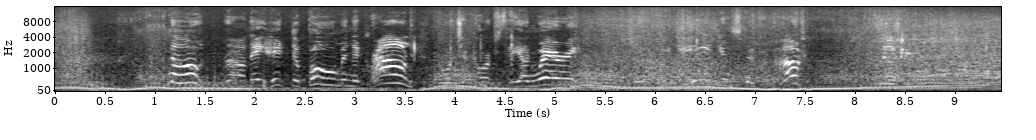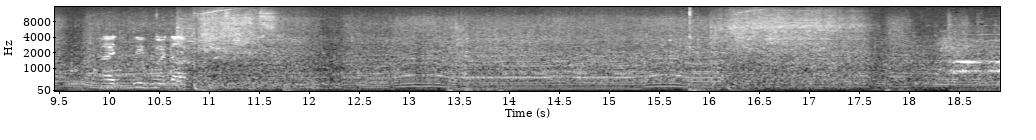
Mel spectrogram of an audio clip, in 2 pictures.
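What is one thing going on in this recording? Tyres skid and squeal as a car slides.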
